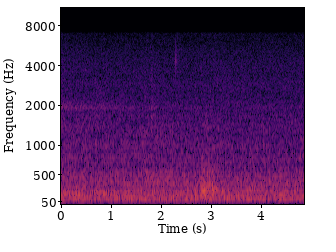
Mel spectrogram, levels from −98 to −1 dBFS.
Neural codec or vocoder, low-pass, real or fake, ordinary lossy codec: none; 7.2 kHz; real; none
